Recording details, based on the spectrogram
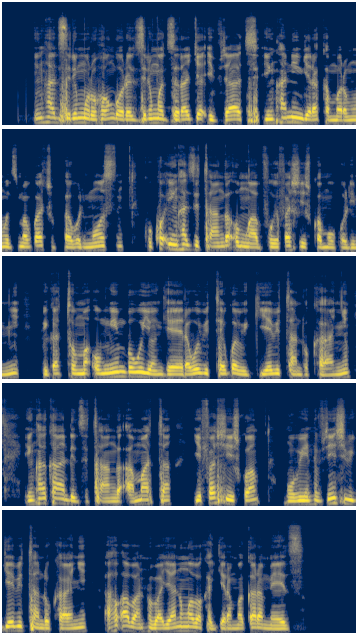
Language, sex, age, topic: Rundi, male, 18-24, agriculture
